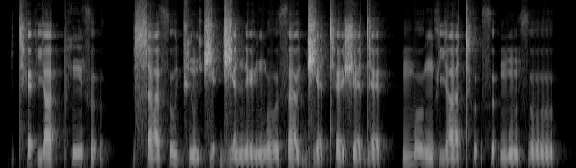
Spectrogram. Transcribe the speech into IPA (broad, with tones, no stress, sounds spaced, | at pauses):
tʰ ɛ˦ ʔ j ä˦ ʔ pʰ ĩ˦ θ ʊ˦ ʔ | s ä˨ θ u˦˨ t͡ɕ ũ˨ t͡ɕ ɛ˦ ʔ d͡ʑ ɛ˦˨ n e˨ ɪ̯ ŋ o˦ ʊ̯ θ a˦˨ ʊ̯ d͡ʑ ɛ˨ tʰ ɛ˦˨ ʃ ɛ˦˨ d ɛ˦˨ | m o˦ ʊ̯ ŋ ʊ˦ ʔ j ä˨ tʰ ʊ˦ ʔ θ ʊ˦ ʔ m ũ˨ θ o˨ ʊ̯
